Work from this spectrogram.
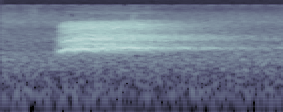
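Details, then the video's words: Red fox vixen giving one harsh, screeching scream with a sudden start, loud and rough for about a third of a second, then trailing off slowly over quiet hiss. "Red Fox vixen's scream"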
